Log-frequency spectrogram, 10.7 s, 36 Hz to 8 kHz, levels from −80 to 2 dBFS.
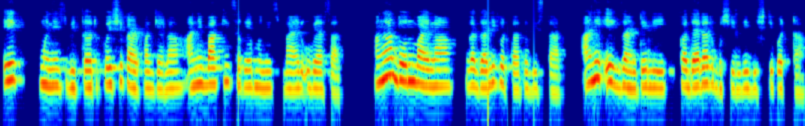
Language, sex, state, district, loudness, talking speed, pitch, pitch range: Konkani, female, Goa, North and South Goa, -18 LUFS, 150 wpm, 195 Hz, 185-220 Hz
